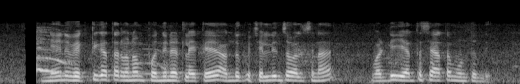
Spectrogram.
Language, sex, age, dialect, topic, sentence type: Telugu, male, 25-30, Central/Coastal, banking, question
